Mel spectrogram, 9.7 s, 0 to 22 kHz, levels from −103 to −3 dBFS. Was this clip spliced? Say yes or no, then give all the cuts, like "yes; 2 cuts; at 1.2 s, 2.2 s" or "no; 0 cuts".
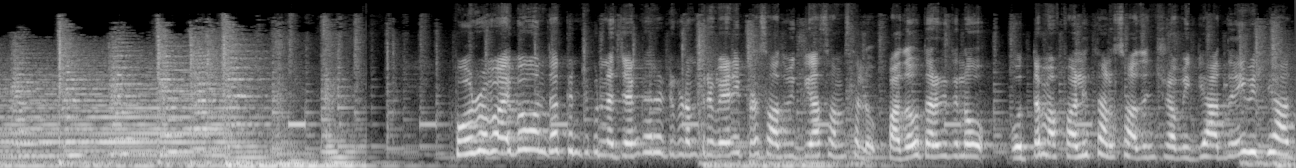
no; 0 cuts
